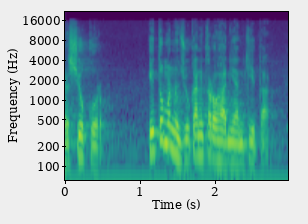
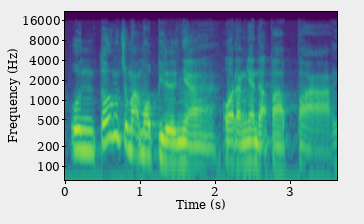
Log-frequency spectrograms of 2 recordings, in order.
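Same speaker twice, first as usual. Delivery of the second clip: slow relieved; 5 semitones lower, slower than usual. Retold or imitated. Quoting a relieved lucky person.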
